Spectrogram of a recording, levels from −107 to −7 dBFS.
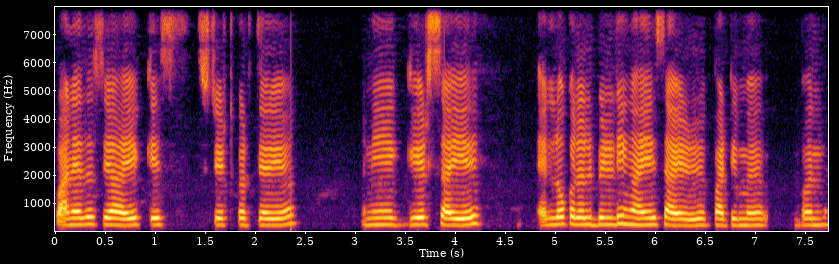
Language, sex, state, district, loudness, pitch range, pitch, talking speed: Marathi, female, Goa, North and South Goa, -15 LUFS, 230-250 Hz, 240 Hz, 125 wpm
